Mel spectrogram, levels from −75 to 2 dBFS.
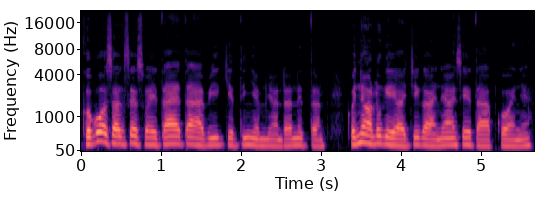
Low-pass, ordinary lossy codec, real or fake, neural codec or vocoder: none; none; fake; vocoder, 44.1 kHz, 128 mel bands, Pupu-Vocoder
